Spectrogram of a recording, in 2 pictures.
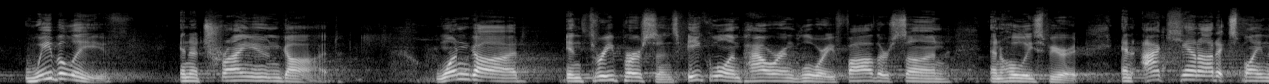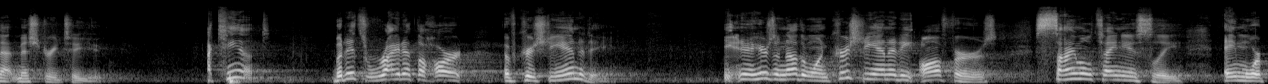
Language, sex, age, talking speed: English, male, 50-69, 115 wpm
